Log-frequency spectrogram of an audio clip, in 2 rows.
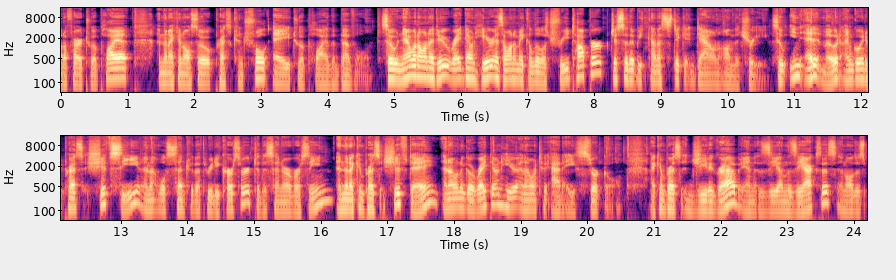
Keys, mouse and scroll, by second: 0.9-3.0 drag, 3.0 ctrl+a, 3.8 scroll down 2, 3.9 middle click, 4.4-5.3 scroll up 5, 4.5 Tab, 4.7 shift+middle click, 5.3 middle click, 5.7 a, 6.4-6.7 scroll down 2, 8.9-10.3 scroll down 4, 9.0 middle click, 9.5 middle click, 9.9 shift+middle click, 10.3 middle click, 10.6 scroll up 1, 10.6 a, 10.9 middle click, 11.2 scroll down 3, 11.4-12.4 middle drag, 12.4 shift+c, 13.1 scroll up 1, 13.2-14.3 middle drag, 14.3-14.6 scroll up 4, 14.6 shift+middle click, 15.0-15.6 scroll up 3, 15.6-19.9 middle drag, 21.9 g.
